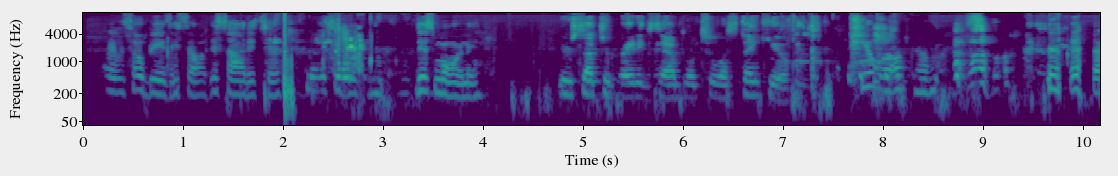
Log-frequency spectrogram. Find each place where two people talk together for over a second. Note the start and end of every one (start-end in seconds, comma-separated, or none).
none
